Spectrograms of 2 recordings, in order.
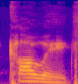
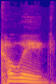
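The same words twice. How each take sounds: First: The stress is on the first syllable. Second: The stress is on the second syllable. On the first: The speaker calls it right. "stress is on the first, not the second syllable" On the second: The speaker calls it wrong. "not colleagues"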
